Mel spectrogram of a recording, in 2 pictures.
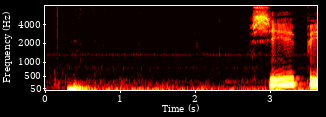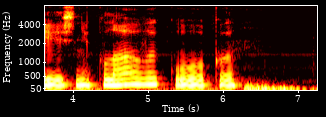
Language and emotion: Russian, sad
